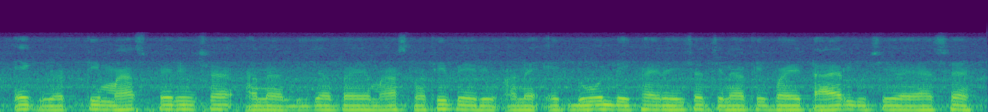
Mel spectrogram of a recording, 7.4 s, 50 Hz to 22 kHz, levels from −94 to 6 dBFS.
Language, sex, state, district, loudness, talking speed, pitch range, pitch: Gujarati, male, Gujarat, Valsad, -13 LUFS, 185 wpm, 105-115 Hz, 105 Hz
